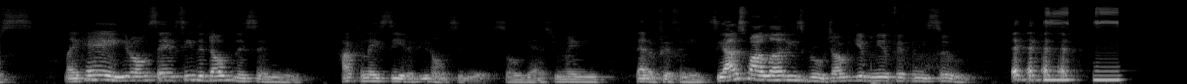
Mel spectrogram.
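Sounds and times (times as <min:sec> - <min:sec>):
speech: 0:00.0 - 0:11.3
phone notification alert tones: 0:10.4 - 0:11.2.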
